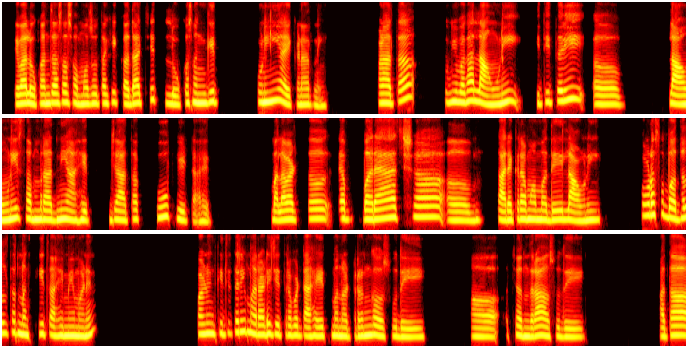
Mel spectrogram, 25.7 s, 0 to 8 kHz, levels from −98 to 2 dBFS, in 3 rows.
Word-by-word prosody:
तेव्हा 200 +1 +5
लोकांचा 200 +1 +2
असा 220 +1 0
समज 195 -2 -1
होता 200 0 -2
की 225 - -5
कदाचित 205 +8 -1
लोकसंगीत 210 +4 +1 0.5
कुणीही 230 +3 +5
ऐकणार 180 -4 0
नाही. 150 -2 -6 0.7
पण 210 - +1
आता 235 - +2
तुम्ही 235 -6 -3
बघा 230 +3 +4
लावणी 210 +1 +3 0.3
कितीतरी 245 +9 0 0.2
अ, 190 - -3 0.9
लावणी 195 +2 +5
सम्राज्ञी 200 -2 +3
आहेत, 190 -1 +1 0.3
ज्या 195 0 +1
आता 185 +2 -3
खूप 245 +5 -3
हिट 180 -4 -3
आहेत. 165 0 -6 0.8
मला 190 0 +2
वाटतं 210 +2 -1
त्या 215 0 0 0.2
बऱ्याचश्या 230 +5 +2 0.2
अ, 185 -5 -2 0.4
कार्यक्रमामध्ये 195 0 +2
लावणी 185 0 +2 0.5
थोडंसं 290 +1 +1
बदल 230 +1 +1
तर 260 - -3
नक्कीच 225 0 -1
आहे 200 -1 +1
मी 195 0 +4
म्हणेन. 195 +3 +2 1.3
पण 235 +1 +3
कितीतरी 245 +4 -2
मराठी 225 -1 +2
चित्रपट 205 -2 -3
आहेत, 190 0 +1
मग 195 - +2
नटरंग 190 +3 +1
असू 190 -2 -2
दे, 170 - 0 0.8
अ, 185 - -5 0.5
चंद्रा 190 -1 +2
असू 185 -1 -4
दे. 175 0 -2 1.1
आता 185 +3 -1
205 Hz, 125 wpm, -22 LUFS, 190-225 Hz, 1.3 s, तेव्हा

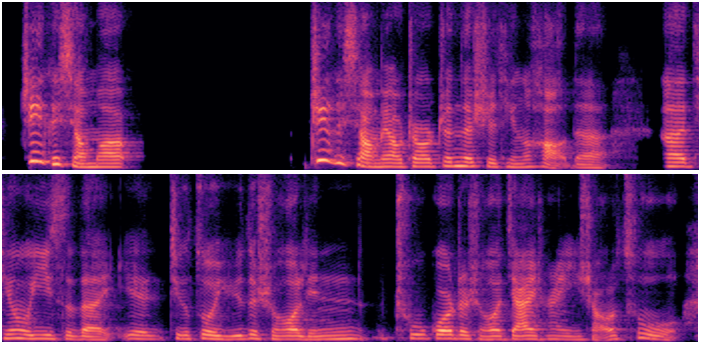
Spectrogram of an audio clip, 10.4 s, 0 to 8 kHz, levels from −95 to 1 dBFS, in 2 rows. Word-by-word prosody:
这 440 -1 +7
个 295 -7 +4
小 275 - +2
妙 165 +1 -1
儿 165 0 +1 1.3
这 480 0 +9
个 345 - +2
小 180 - +4
妙 175 0 +2
招 180 0 +1
真 195 +3 -1
的 195 -1 +4
是 185 -3 -4
挺 165 -1 -8
好 170 +1 -1
的， 135 -3 -6 0.4
呃， 190 -1 +3
挺 190 +1 -4
有 185 -2 +1
意 175 0 -2
思 165 -1 -6
的。 135 -3 0
也 165 -3 -7
这 180 - -8
个 165 - -5
做 165 0 0
鱼 150 0 -2
的 180 - -3
时 170 -1 -6
候， 150 0 +2
临 155 +5 -5 0.2
出 185 -1 -6
锅 185 0 +5
儿 185 - +6
的 175 -1 -1
时 160 -3 -9
候 145 +1 +1
加 150 +2 +3
上 155 0 -9
一 140 -2 -9
勺 140 +1 -5
醋。 160 - -7
170 Hz, 240 characters per minute, -24 LUFS, 155-185 Hz, 1.3 s, 这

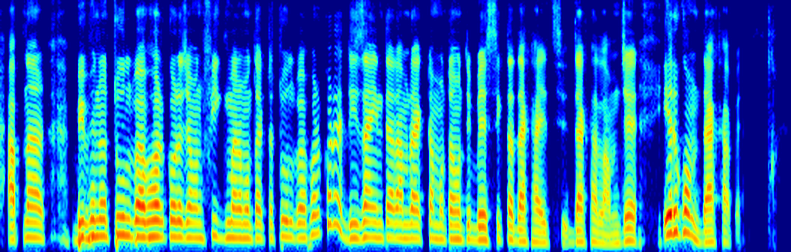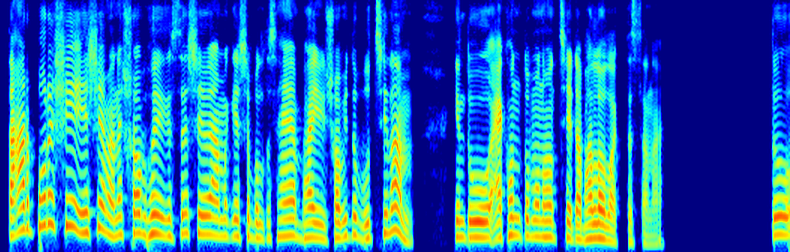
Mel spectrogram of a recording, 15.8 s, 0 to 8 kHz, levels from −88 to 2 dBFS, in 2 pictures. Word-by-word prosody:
আপনার 180 +2 0 0.4
বিভিন্ন 195 +2 +4
টুল 215 -1 +3
ব্যবহার 190 +1 +7
করে 190 -1 +4
যেমন 175 -1 -1
Figma 180 -3 -2
-র - - +1
মতো 170 0 -4
একটা 170 +2 -10
টুল 190 -1 -1
ব্যবহার 210 +6 -1
করে 340 0 -2
ডিজাইনটার 180 0 0
আমরা 170 0 -1 0.3
মোটামুটি 160 0 -2
বেসিকটা 155 +1 -1
দেখায়েছি 125 -3 -4 0.2
দেখালাম 130 -5 -2
যে 145 - +4 0.4
এরকম 240 0 +7
দেখাবে। 130 0 -2 0.6
তারপরে 290 +9 +3
সে 320 - +1 0.2
এসে 240 +6 -4
মানে 210 +2 -1
সব 235 0 +3
হয়ে 225 -1 +3
গেছে, 195 +3 -5
সে 225 - -1 0.2
আমাকে 195 -1 -7
এসে 200 - -5
বলতেসে 170 +1 -7
"হ্যাঁ 200 +1 +2
ভাই 180 0 +3 0.2
সবই 180 +2 0
তো - - -1
বুঝছিলাম। 230 +9 0 0.5
কিন্তু 185 0 0 0.3
এখন 210 +3 -1
তো - - 0
মনে 190 -1 0
হচ্ছে 185 -1 -8
এটা 165 - +2
ভালো 170 +1 +5
লাগতেসে 125 - -9
না।" - - -12 1.1
তো - - +1
185 Hz, 180 wpm, -21 LUFS, 170-210 Hz, 1.1 s, ব্যবহার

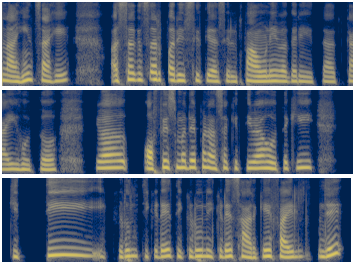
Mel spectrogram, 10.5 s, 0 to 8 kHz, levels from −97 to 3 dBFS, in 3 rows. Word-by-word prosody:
नाहीच 195 +4 +1
आहे. 190 +1 -1 0.5
असं 200 +5 +2
जर 245 -2 +3
परिस्थिती 205 -2 -1
असेल 180 -1 -2
पाहुणे 185 0 +2
वगैरे 180 0 -2
येतात, 165 0 -7
काही 180 0 -1
होतं 175 -1 -2 0.4
किंवा 225 +1 +4 0.3
ऑफिसमध्ये 240 +3 +4
पण 255 - +2
असं 220 +1 +1
किती 220 0 -5
वेळा 220 0 +4
होतं, 215 -1 +1
की 235 +2 0 0.5
किती 245 +4 +1
इकडून-तिकडे, 210 +1 -1
तिकडून-इकडे 210 0 +1
सारखे 205 0 +2
फाईल 190 -1 +3
म्हणजे 230 +8 +3
205 Hz, 145 wpm, -20 LUFS, 185-225 Hz, 0.5 s, किंवा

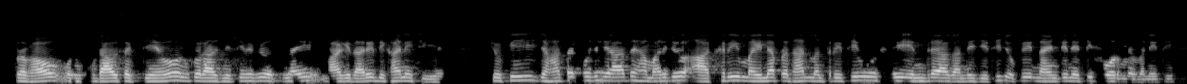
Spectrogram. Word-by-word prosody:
प्रभाव 150 +3 +4
उनको 145 -1 -4
डाल 145 0 +6
सकती 150 0 -2
हैं 145 - +2
वो, 175 +5 +4
उनको 165 -1 0
राजनीति 145 0 +2
में 160 -1 -1
भी 165 - -1
उतना 155 +1 -3
ही 180 - -1
भागीदारी 145 +3 +2
दिखानी 155 +1 -1
चाहिए। 125 -5 -7 0.5
क्योंकि 185 +4 -1
जहाँ 155 0 0
तक 180 0 -1
मुझे 185 0 -1
याद 170 0 +3
है, 185 - +1
हमारी 155 -1 0
जो 180 +2 +2 0.2
आख़िरी 175 +7 0
महिला 160 -1 +2
प्रधानमंत्री 155 -1 -2
थी, 180 +5 -3
वो 185 -1 0
श्री 170 -1 -3
इंदिरा 155 0 +3
गांधी 145 0 -2
जी 140 -1 -5
थी, 190 - -9
जो 165 -5 -3
कि 170 +2 -4
1984 145 0 -1
में 125 -2 -3
बनी 125 0 -5
थी। 130 +1 -16
155 Hz, 195 wpm, -20 LUFS, 145-170 Hz, 0.5 s, डाल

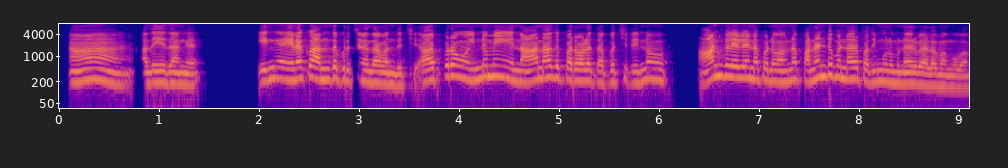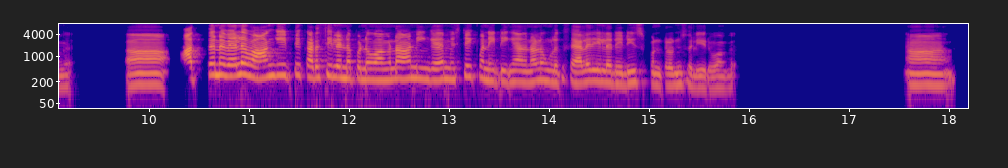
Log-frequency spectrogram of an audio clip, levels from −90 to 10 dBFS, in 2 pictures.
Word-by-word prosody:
ஆ. - - +2 0.7
அதே 195 +2 0
தாங்க. 175 -2 0 0.7
எங்க 240 +3 -1
எனக்கும் 245 +1 +6
அந்த 230 +2 0
பிரச்சனை 210 -1 -4
தான் 185 -1 +2
வந்துச்சு. 160 -2 -6
அப்புறம் 275 +4 0
இன்னுமே 275 +4 +1 0.2
நானாவது 245 +6 +3
பரவாயில்ல 210 -1 +1
தப்பிச்சுட்டேன். 190 0 -7
இன்னும் 230 0 -3 0.5
ஆண்கள் 280 +1 +5
எல்லாம் 255 -1 +4
என்ன 230 - 0
பண்ணுவாங்கன்னா? 205 +1 -2
12:00 265 +8 +2
மணி 260 -3 0
நேரம் 235 -1 +1
13:00 200 -1 -4
மணி 180 -1 -2
நேரம் 180 -1 0
வேல 160 -1 -2
வாங்குவாங்க. 145 0 -8 0.6
ஆ - - +1 0.6
அத்தன 310 +6 +2
வேலை 300 +3 +6
வாங்கிட்டு 295 +4 +2
கடைசில 260 +1 +2
என்ன 245 -1 0
பண்ணுவாங்கன்னா? 225 +1 0
நீங்க 230 -2 -4 0.2
மிஸ்டேக் 265 +4 -6
பண்ணிட்டீங்க, 205 -4 -3
அதனால 200 +3 -3
உங்களுக்கு 200 +1 -8
சேலரில 200 +1 +1
ரெட்யூஸ் 195 +3 -5
பண்றோன்னு 165 +1 -6
சொல்லிருவாங்க. 140 -2 -9 1.7
ஆ. 165 -1 -3
215 Hz, 145 wpm, -23 LUFS, 180-245 Hz, 1.7 s, எனக்கும்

